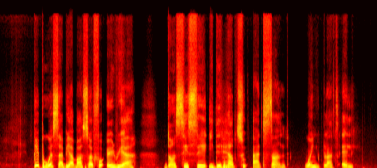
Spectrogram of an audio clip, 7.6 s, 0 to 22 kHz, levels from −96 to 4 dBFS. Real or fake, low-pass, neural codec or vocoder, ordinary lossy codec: fake; none; autoencoder, 48 kHz, 128 numbers a frame, DAC-VAE, trained on Japanese speech; none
